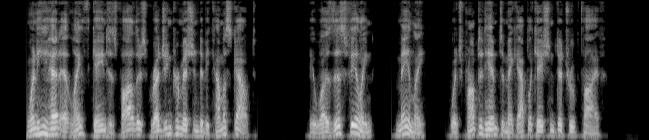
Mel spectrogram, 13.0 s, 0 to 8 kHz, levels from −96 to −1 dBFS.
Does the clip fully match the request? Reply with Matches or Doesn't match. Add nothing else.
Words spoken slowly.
Matches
